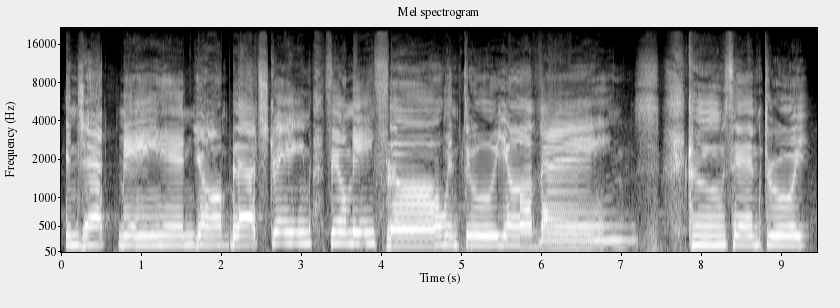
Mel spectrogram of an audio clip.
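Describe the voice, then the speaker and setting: A man delivers a rhythmic vocal line at an extremely slow pace, run through a vocoder and pitch quantizer. The tone is creaky yet crisp and smooth. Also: a bit bright. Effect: processed through vocoder and pitch quantizer. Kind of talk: vocal sample for a plugin demo, slow and rhythmic.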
